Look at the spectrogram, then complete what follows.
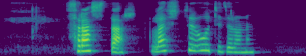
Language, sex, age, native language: Icelandic, female, 30-39, Icelandic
